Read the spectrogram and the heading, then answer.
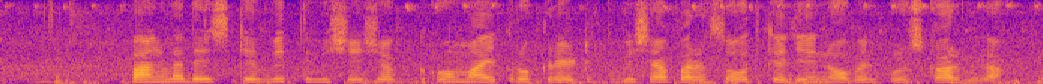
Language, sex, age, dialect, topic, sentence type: Hindi, female, 25-30, Hindustani Malvi Khadi Boli, banking, statement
